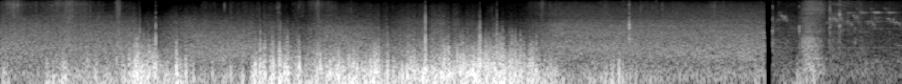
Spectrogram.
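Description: Wind buffeting the microphone outdoors, an uneven low rumble that swells in the middle and eases off. Near the end the sound cuts abruptly to a quieter outdoor background.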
